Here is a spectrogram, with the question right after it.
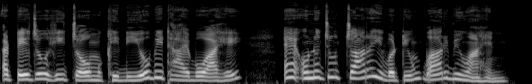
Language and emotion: Sindhi, neutral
